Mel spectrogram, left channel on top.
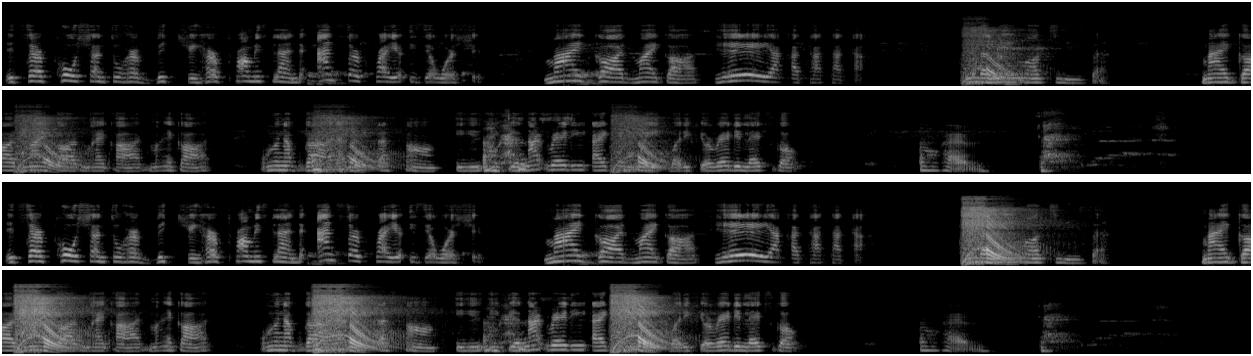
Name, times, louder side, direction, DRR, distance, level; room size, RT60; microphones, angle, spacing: voice 1, 0.0-4.8 5.4-8.6 9.6-11.1 12.0-14.6 15.1-20.5, right 3 dB, 15° right, 0.6 m, -35 dB
voice 2, 3.1-3.4 4.6-4.7 5.7-6.1 9.7-10.5 21.1-21.5 23.5-24.2, left 5 dB, 60° left, 0.8 m, -50 dB
sound 1, 9.6-10.5 12.6-13.6 15.6-16.6 18.6-19.4, right 10 dB, 70° right, 0.4 m, -28 dB
voice 3, 15.6-16.1 17.3-18.2 21.7-22.4 22.8-23.3 24.0-24.2, left 4 dB, 35° left, 0.5 m, -40 dB
6.4 x 2.8 x 2.2 m
head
